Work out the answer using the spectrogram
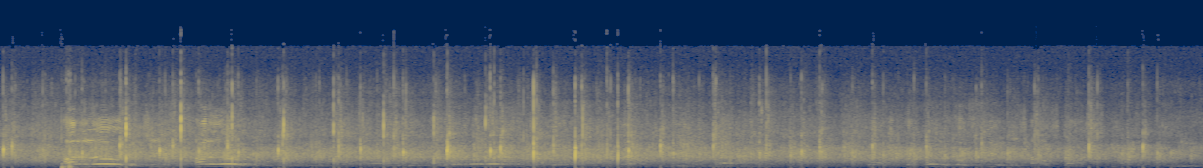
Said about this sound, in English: In the name of Jesus, somebody clap your hands in the house. Come on, clap your hands like you mean it. Come on, clap your hands like you really want it.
